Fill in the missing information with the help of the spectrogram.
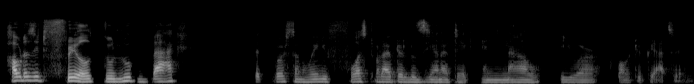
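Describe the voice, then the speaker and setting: Man, podcast host, friendly, complimentary, average pitch, dry close mic. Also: fairly even intonation, moderate pace, a little mellow, dry recording. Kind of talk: casual interview conversation.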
